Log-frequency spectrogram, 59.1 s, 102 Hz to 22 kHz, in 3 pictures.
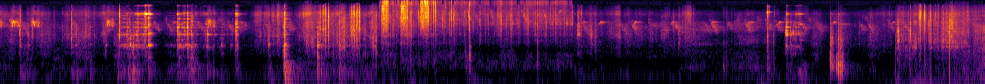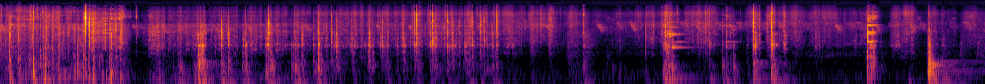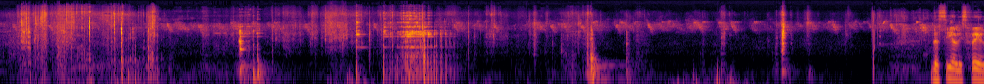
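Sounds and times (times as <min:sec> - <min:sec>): metal parts clinking: 0:06.4 - 0:11.6
ratchet clicks: 0:06.4 - 0:11.6.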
